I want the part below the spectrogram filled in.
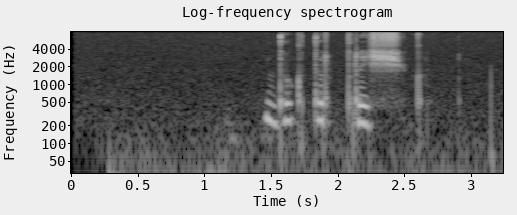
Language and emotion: Russian, neutral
